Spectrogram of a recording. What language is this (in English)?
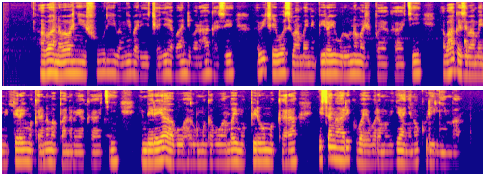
Kinyarwanda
